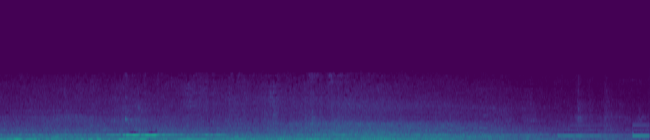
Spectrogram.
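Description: A train rushes past close by with a loud rumble.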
